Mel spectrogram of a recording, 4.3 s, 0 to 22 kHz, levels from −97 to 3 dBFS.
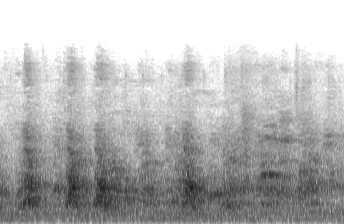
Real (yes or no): no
